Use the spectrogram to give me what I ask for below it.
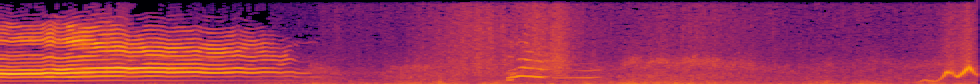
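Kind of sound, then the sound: nature, strong wind blowing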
